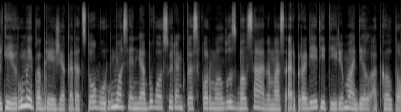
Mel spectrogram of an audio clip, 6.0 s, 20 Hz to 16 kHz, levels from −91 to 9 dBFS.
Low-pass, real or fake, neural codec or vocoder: 14.4 kHz; fake; codec, 44.1 kHz, 2.6 kbps, SNAC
